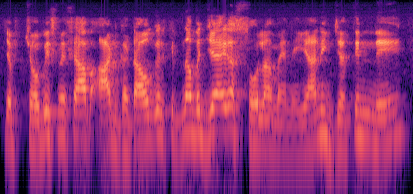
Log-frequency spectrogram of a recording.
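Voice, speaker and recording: Calling students bhaiya, this maths teacher explains exam problems one step at a time, asking questions and then answering them himself in an exam-prep lesson. He has a fairly high voice at normal speed, and the recording's highs are cut off.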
